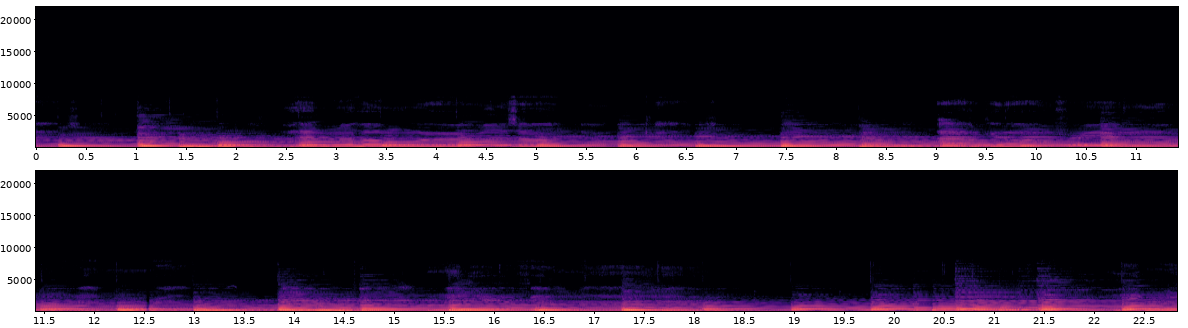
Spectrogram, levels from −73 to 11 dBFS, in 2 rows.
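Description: At 12.51 to 12.57 s, a short concealed packet loss: about 40 ms of audio never reached the decoder in time, so the receiver extended the preceding sound to cover it, leaving a brief smear or wobble. At 20.26 to 20.44 s, a burst of packet loss removed about 120 ms; concealment held the last sound and let it fade before the audio resumed further on, with that stretch missing.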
